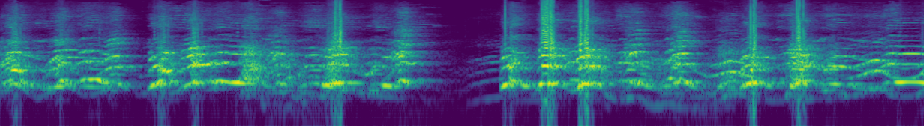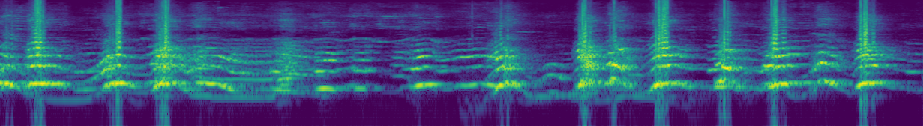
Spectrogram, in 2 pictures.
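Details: Huskies from a house full of huskies singing in a group, layered wavering howls that rise and fall, with brief yips and frequent sharp knocks, a short pause near the three-second mark.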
